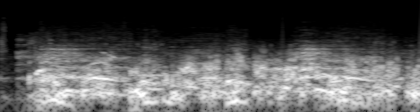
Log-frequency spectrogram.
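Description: Lions roaring as they fight, a loud, unbroken roaring that starts a moment in after a brief drop in sound.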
